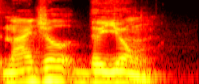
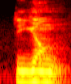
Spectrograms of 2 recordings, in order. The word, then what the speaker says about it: De Jong: It's a really hard name to pronounce as well, especially for people abroad. It's Nigel De Jong. – De Jong. – De Jong. De Jong. Yeah. – Okay. So, you put the emphasis on the J. – The J. – De Jong. It's like, Young. – Well, Young. Well, no, you've the turned Young. The J into a Y immediately.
